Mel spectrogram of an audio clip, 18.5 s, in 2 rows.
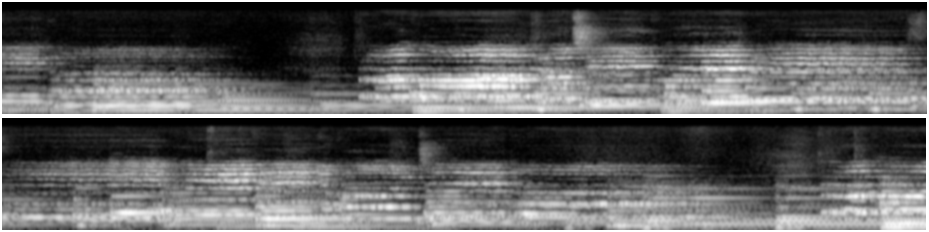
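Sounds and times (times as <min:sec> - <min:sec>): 
female choir singing: 0:00.0 - 0:02.4, 0:03.5 - 0:16.3, 0:17.3 - 0:18.4.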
